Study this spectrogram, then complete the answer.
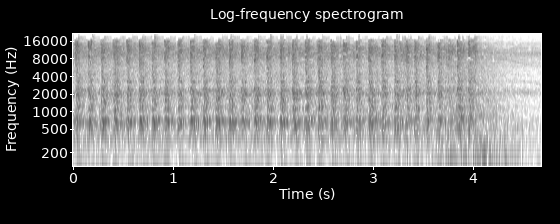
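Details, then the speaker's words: Diesel car just restarted after a valve stem seal and head gasket repair, a camshaft bearing bolt snapped, battery at 12.3 V, fuel system purged of air: hard, even metallic knock about four per second until shutdown; owner rules out the injector, suspects terminal engine damage. "in fact yeah the system looks to be purged of air so i don't think that's a knocking injector i think that's a [Music] terminal engine damage really"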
